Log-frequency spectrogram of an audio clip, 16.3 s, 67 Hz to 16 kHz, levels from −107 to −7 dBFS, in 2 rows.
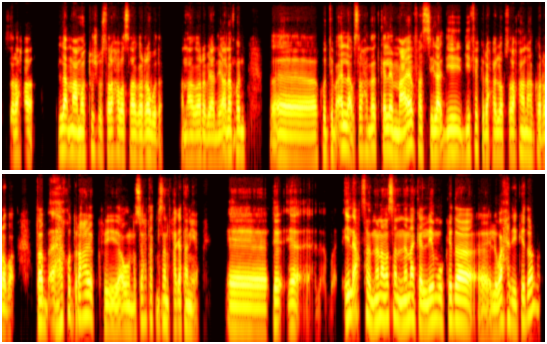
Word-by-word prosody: بصراحة، -, -, -1 dB, 0.4 s
لأ 130 Hz, +1 st, +5 dB
ما 125 Hz, -1 st, +3 dB
عملتوش 115 Hz, +2 st, -2 dB
بصراحة 120 Hz, +2 st, -1 dB
بس 115 Hz, 0 st, 0 dB
هاجرّبه 110 Hz, -1 st, +2 dB
ده، -, -, -11 dB, 0.3 s
أنا 105 Hz, +1 st, -5 dB
هاجرّب 110 Hz, 0 st, 0 dB
يعني، 100 Hz, +2 st, -1 dB
أنا 120 Hz, -, +3 dB
كنت 120 Hz, -1 st, -4 dB, 0.4 s
آآ، 105 Hz, -1 st, +2 dB
كنت 120 Hz, +1 st, -5 dB
باقلّق -, -, +2 dB
بصراحة -, -, -3 dB
إن -, -, -9 dB
أنا -, -, +1 dB
اتكلّم 125 Hz, -2 st, 0 dB
معاه 110 Hz, +8 st, +6 dB
بس 130 Hz, 0 st, -1 dB
لأ، 120 Hz, 0 st, +4 dB
دي 120 Hz, +1 st, -3 dB
دي 125 Hz, +3 st, -6 dB
فكرة 135 Hz, -2 st, -4 dB
حلوة 115 Hz, -1 st, -2 dB
بصراحة 120 Hz, +2 st, -2 dB
أنا 110 Hz, -1 st, -3 dB
هاجرّبها. 105 Hz, -, -1 dB, 0.3 s
طَب -, -, +3 dB
هاخد -, -, -2 dB
رأيك 160 Hz, +2 st, +2 dB
في 120 Hz, -1 st, -3 dB
أو 110 Hz, 0 st, +1 dB
نصيحتك 140 Hz, +6 st, -5 dB
مثلًا 135 Hz, 0 st, -4 dB
في -, -, -26 dB
حاجة 120 Hz, -, +1 dB
تانية 115 Hz, -4 st, -4 dB, 0.5 s
آآ، 110 Hz, -2 st, +3 dB
ت -, -, 0 dB
آآ -, -, +1 dB, 1.0 s
إيه -, -, +4 dB
الأحسن، 155 Hz, -, +1 dB
إن 135 Hz, -, -3 dB
أنا 150 Hz, +1 st, +3 dB
مثلًا، 150 Hz, 0 st, +1 dB
إن 125 Hz, -, -3 dB
أنا 135 Hz, +3 st, +3 dB
اكلّمه 135 Hz, +2 st, 0 dB
كده 135 Hz, -3 st, +6 dB
آآ -, -, -2 dB
لوحدي 125 Hz, -6 st, +1 dB
كده 165 Hz, -, 0 dB
120 Hz, 205 wpm, -26 LUFS, 110-135 Hz, 1.0 s, معاه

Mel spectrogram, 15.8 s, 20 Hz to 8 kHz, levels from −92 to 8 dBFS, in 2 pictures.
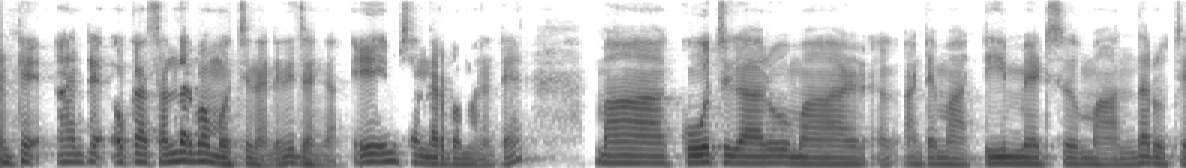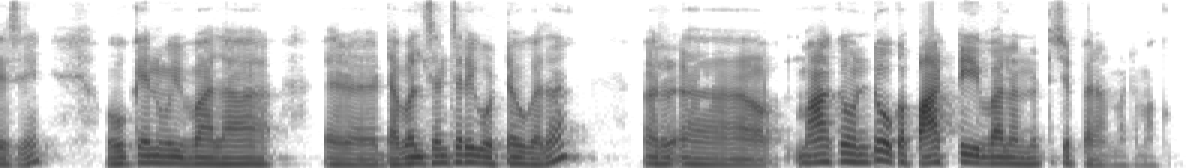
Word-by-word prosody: అంటే, 120 Hz, -3 st, 0 dB, 0.3 s
అంటే 135 Hz, +1 st, -1 dB, 0.2 s
ఒక 140 Hz, +2 st, 0 dB
సందర్భం 150 Hz, 0 st, +4 dB
వచ్చిందండి 100 Hz, -3 st, -3 dB
నిజంగా. 95 Hz, -7 st, -3 dB, 0.2 s
ఏం 140 Hz, +1 st, +3 dB
సందర్భం 105 Hz, -5 st, 0 dB, 0.2 s
అంటే? 85 Hz, -, -6 dB, 0.6 s
మా 120 Hz, 0 st, +2 dB, 0.4 s
కోచ్ 130 Hz, +1 st, +4 dB
గారు, 120 Hz, 0 st, +2 dB, 0.2 s
మా 110 Hz, -, +1 dB, 0.6 s
అంటే, 105 Hz, 0 st, -5 dB
మా 100 Hz, -, -2 dB, 0.2 s
టీమ్‌ 115 Hz, 0 st, +2 dB
మేట్స్ 105 Hz, 0 st, -2 dB, 0.2 s
మా 95 Hz, -, -3 dB
అందరొచ్చేసి," 100 Hz, -1 st, -3 dB, 0.6 s
ఓకే, 110 Hz, +3 st, 0 dB
నువ్వు 115 Hz, -1 st, +2 dB
ఇవ్వాళ 105 Hz, 0 st, +1 dB, 0.7 s
ఆహ్, 90 Hz, -1 st, -2 dB
డబుల్ 110 Hz, +4 st, +3 dB
సెంచరీ 130 Hz, +1 st, +2 dB
గొట్టావు 110 Hz, -1 st, +1 dB
గదా! 175 Hz, -, 0 dB, 0.6 s
అర్ 110 Hz, +1 st, 0 dB
ఆహ్, 95 Hz, -3 st, -2 dB, 0.3 s
మాకంటూ 140 Hz, +2 st, +3 dB
ఒక 135 Hz, -, +1 dB
పార్టీ 135 Hz, +4 st, +5 dB
''ఇవ్వాలన్నట్టు" 110 Hz, -1 st, -1 dB
చెప్పారనమాట 85 Hz, -6 st, -8 dB
మాకు. 75 Hz, -, -23 dB
110 Hz, 135 wpm, -21 LUFS, 100-125 Hz, 0.7 s, పార్టీ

